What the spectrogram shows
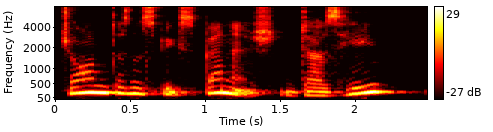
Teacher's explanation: My voice went up at the end with does he? Because I'm not sure whether he speaks Spanish or not.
